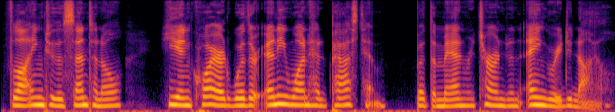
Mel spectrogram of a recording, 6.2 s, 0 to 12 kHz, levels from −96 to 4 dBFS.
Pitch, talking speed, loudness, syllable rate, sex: 210 Hz, 185 wpm, -16 LUFS, 5.5 syllables/s, female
